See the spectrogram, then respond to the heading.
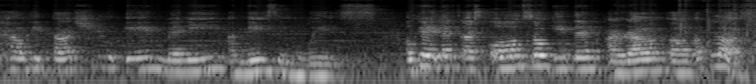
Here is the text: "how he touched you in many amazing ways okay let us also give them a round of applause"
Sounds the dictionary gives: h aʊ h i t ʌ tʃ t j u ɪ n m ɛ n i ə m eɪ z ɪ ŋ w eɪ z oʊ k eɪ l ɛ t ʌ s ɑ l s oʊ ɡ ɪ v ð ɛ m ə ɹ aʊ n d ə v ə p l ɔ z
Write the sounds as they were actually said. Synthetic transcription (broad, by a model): h aʊ h i t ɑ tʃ j u ɪ n m ɛ n i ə m eɪ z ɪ ŋ w eɪ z oʊ k eɪ l ɛ t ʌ s ɑ l s oʊ ɡ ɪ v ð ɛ m ə ɹ aʊ n d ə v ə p l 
